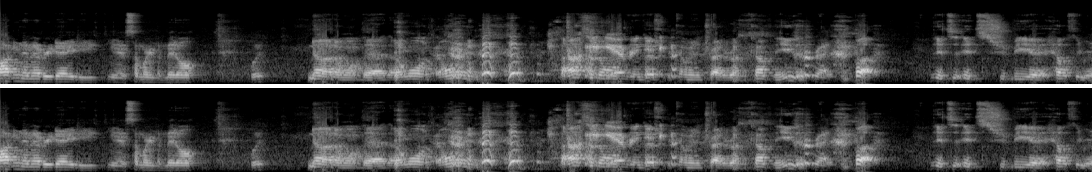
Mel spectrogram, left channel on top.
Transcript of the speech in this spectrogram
them every day? Do you, somewhere in the middle? No, I don't want that. I also don't want the investor to come in and try to run the company either. Right. But it should be a healthy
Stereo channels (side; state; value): both; identical; correlation 1.00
